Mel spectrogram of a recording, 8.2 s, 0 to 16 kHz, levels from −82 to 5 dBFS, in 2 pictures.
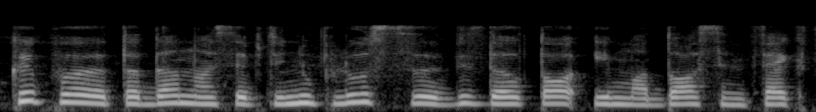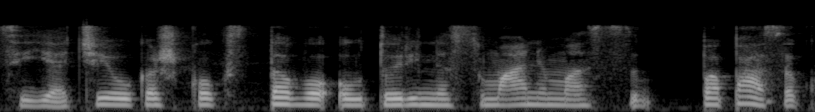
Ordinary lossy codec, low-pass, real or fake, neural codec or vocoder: AAC, 48 kbps; 7.2 kHz; real; none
